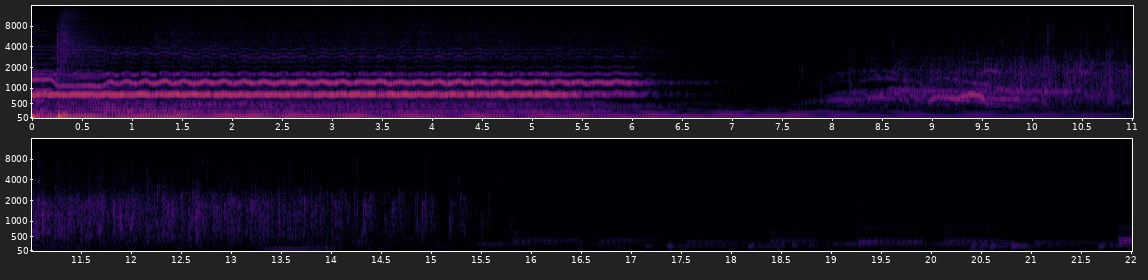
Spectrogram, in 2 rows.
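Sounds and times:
guitar picking single notes: 0:00.0 - 0:08.1
audience applauding and cheering: 0:07.1 - 0:15.9
whoops: 0:07.4 - 0:14.5.

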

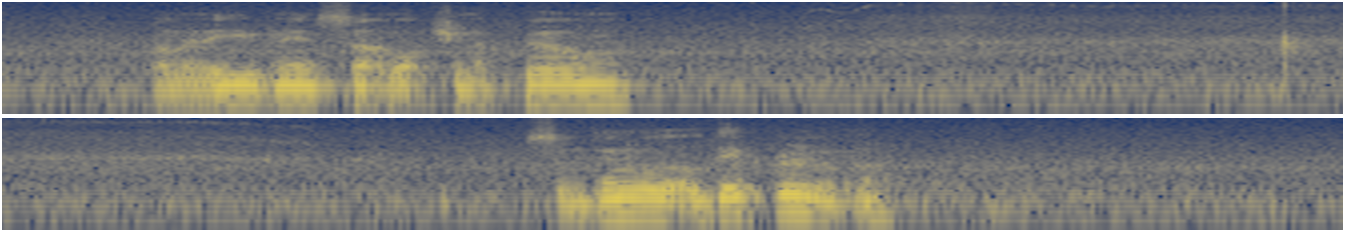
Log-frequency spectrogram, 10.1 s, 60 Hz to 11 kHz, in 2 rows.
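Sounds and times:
thin high whine: 0:02.8 - 0:08.4
e-cigarette drag hiss: 0:03.0 - 0:06.6.

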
